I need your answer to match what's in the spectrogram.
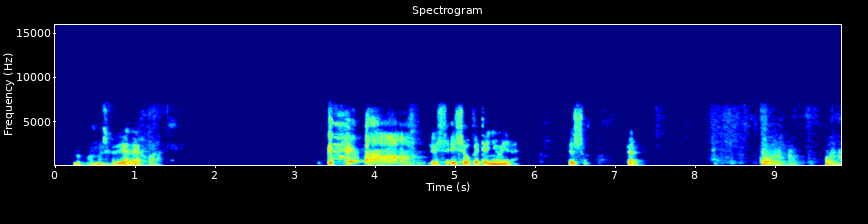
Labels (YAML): expert_labels:
- quality: ok
  cough_type: wet
  dyspnea: false
  wheezing: false
  stridor: false
  choking: false
  congestion: false
  nothing: true
  diagnosis: lower respiratory tract infection
  severity: severe
age: 68
gender: male
respiratory_condition: false
fever_muscle_pain: false
status: COVID-19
